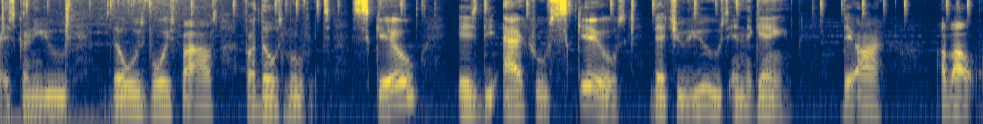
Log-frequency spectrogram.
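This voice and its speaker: A man's voice: mid-range voice, a little mellow. Man giving a tutorial over music. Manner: instructional, often checks in with "okay". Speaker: gaming tutorial host. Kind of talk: step-by-step software tutorial narration.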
